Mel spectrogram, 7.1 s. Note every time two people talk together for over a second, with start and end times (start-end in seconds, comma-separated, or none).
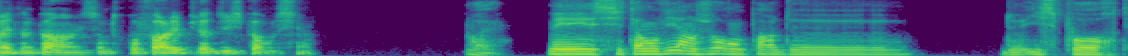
none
